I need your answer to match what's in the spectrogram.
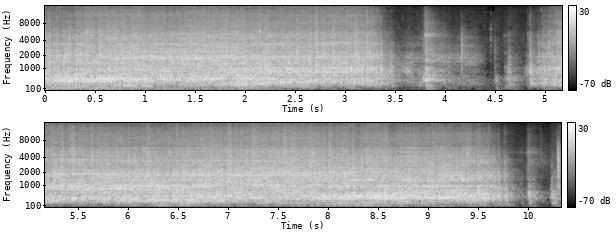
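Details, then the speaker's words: Tri-ang Hornby model railway locomotive powered up on the bench, not yet on track: harsh buzzing growl under power, cutting out and back in; rough motor noise, possibly amplified by the bench. "yeah that's definitely grow isn't it but then that's that's right onto the"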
